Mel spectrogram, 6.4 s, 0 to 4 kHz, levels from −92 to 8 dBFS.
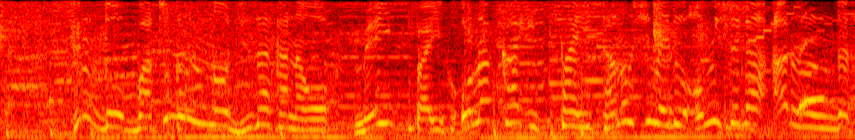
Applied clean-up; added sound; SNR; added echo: none; Bus; 9 dB; none.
